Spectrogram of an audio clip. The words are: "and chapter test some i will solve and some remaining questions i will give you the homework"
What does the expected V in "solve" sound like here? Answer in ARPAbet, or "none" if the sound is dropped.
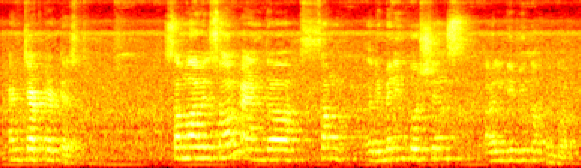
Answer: none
